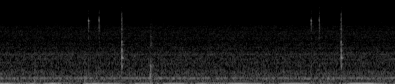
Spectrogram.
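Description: A menu button clicks softly a few times.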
